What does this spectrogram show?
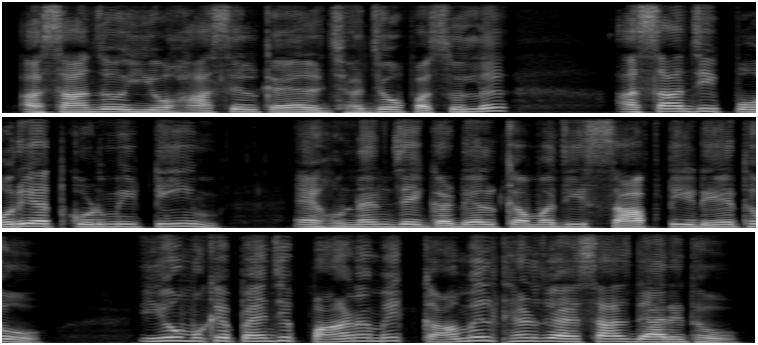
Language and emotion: Sindhi, happy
